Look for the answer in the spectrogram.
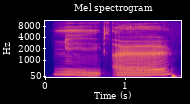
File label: chinese pronunciation er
